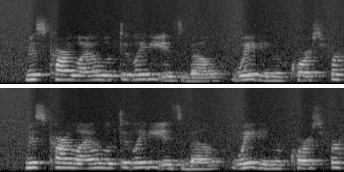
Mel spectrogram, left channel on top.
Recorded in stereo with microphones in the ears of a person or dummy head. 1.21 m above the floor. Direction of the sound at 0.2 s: 70° right (ahead or behind).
